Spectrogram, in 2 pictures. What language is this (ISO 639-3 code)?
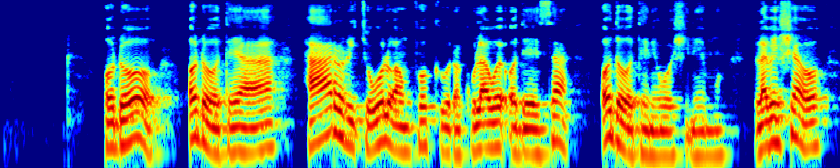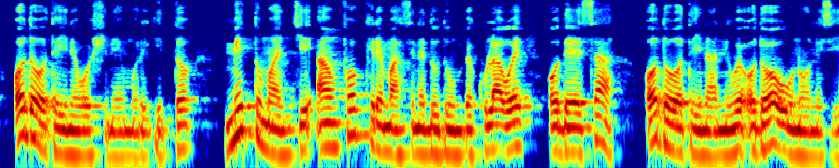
sid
